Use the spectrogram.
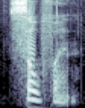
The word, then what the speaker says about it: soften: Now this word is soften. Letter T is silent here. So how will you pronounce it? Soften, not soften.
